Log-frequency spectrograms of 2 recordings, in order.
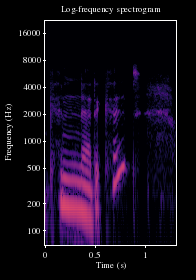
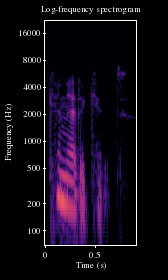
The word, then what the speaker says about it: Connecticut: When you look at the spelling, it looks like it should be Connecticut. Connecticut. However, we do not pronounce that middle C in front of the T in Connecticut.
